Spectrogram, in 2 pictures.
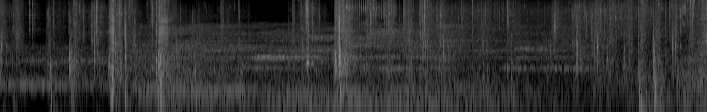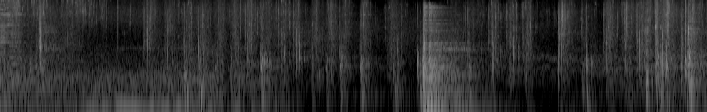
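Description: Footsteps thud and creak on wooden planks.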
